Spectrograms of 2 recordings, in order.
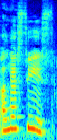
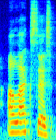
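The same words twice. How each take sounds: First: "Alexis" said as "ah-leh-SEES"; higher "Alexis" with a long "sees" ending; switched-up name. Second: Said in the usual way. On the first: Shown as a demonstration. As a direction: imitate him saying "Alexis" as "Aleh-sees". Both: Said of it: "he did switch it up".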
